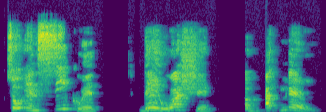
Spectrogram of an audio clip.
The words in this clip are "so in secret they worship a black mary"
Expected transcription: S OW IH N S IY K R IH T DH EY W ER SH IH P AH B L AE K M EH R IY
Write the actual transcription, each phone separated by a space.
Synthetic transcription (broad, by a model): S OW IH N S IY K R IH T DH EY W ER SH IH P AH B AE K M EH R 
